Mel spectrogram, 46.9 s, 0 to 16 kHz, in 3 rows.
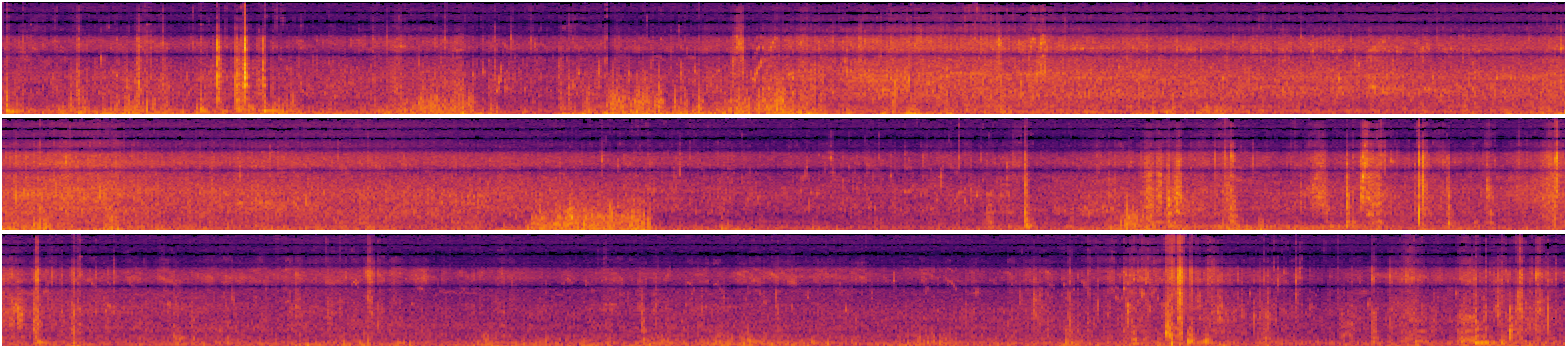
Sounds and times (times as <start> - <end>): Sailboat, sailing ship: 0.0 - 46.8.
